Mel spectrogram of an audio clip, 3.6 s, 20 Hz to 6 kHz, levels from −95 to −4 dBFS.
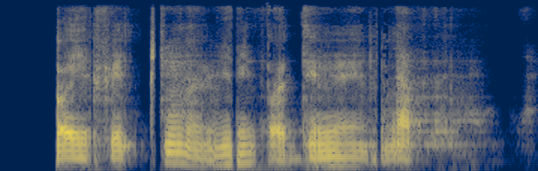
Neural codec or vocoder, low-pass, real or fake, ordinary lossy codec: codec, 24 kHz, 1 kbps, SNAC; 5.4 kHz; fake; AAC, 32 kbps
